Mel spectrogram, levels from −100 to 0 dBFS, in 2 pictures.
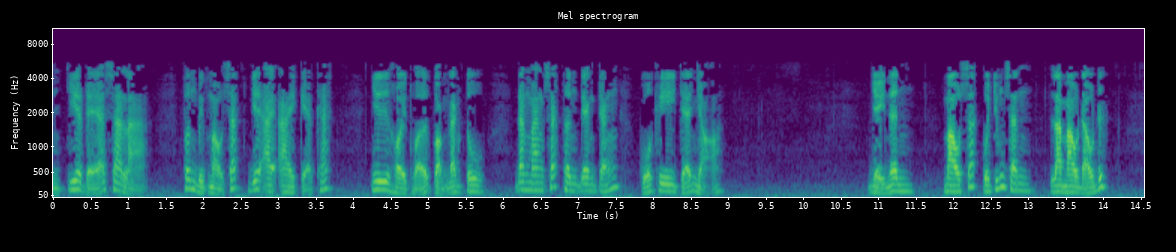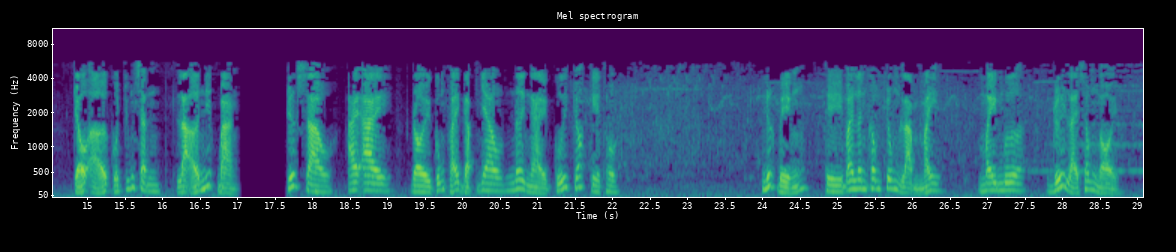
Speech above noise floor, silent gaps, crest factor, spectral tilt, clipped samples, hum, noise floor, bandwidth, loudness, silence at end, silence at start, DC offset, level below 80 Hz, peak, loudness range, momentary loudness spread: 32 dB; 17.04-17.64 s; 24 dB; -10 dB/octave; under 0.1%; none; -57 dBFS; 5.8 kHz; -25 LUFS; 0 s; 0 s; under 0.1%; -56 dBFS; -4 dBFS; 7 LU; 13 LU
